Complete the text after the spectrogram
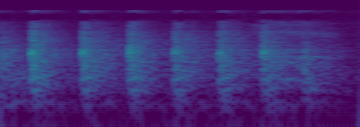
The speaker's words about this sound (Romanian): Când numai ce auziră cu toții, plin de groază, bătăi în ușa peșterii.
